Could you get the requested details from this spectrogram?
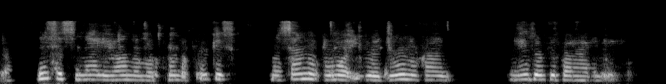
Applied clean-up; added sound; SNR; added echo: neural mask model Resemble Enhance denoiser.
